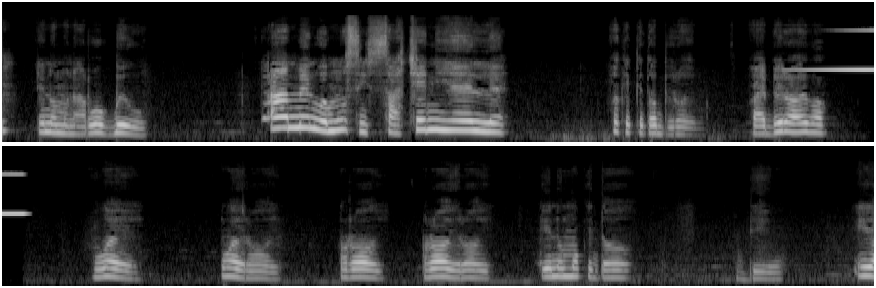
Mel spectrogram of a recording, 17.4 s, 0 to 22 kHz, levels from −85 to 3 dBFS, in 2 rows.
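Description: Speech clip with plainly audible codec damage throughout: the treble sounds synthetic and gritty, with s sounds turned metallic, and nothing reaches above 14.9 kHz. This is likely HE-AAC compression, whose spectral band replication rebuilds the upper range from copied lower bands, consistent with a low bitrate around 20 kbps. From 7.79 to 9.01 s a loudspeaker feedback squeal appears: a single 3.6 kHz tone swells over about a second to roughly 10 dB above the speech. The microphone was picking up its own loudspeaker, and the loop gain exceeded one at that frequency.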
